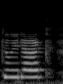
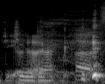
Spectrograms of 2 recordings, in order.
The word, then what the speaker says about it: geoduck: least most of the people know that it's pronounced gooey deck because I've heard way too many people call it geod someone I would like someone in chat to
